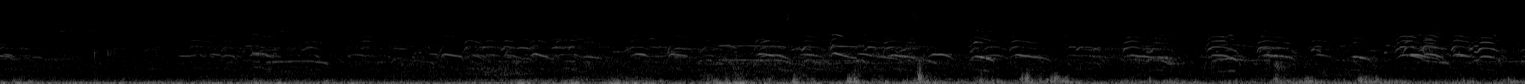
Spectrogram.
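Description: A large flock of birds calling together: many short, overlapping, honk-like arched calls that grow denser in the second half.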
